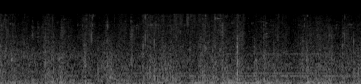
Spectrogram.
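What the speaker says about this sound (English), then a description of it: "The Striders aren't that fast, despite being horses." A Strider, a robotic horse mount in Horizon Zero Dawn, runs with a dense, steady clatter of hooves and mechanical rattling that stays constant and close throughout.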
